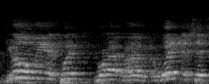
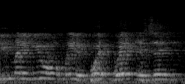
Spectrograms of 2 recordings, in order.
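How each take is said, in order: First: Higher, louder, offended wife; indignant Pharisee question. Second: Lightly voiced wife, asking in mild disbelief; a touch of a wife's puzzled surprise; surprised question. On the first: Retold or imitated. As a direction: huff it out like a shocked church lady. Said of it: "Sound like a spiritual Pharisee". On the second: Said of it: "she said".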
